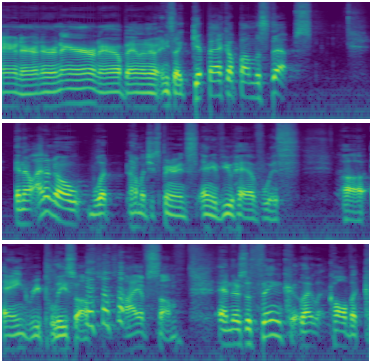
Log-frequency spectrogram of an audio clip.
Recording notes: Recorded March 2, 2023 at the Upfront Summit.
